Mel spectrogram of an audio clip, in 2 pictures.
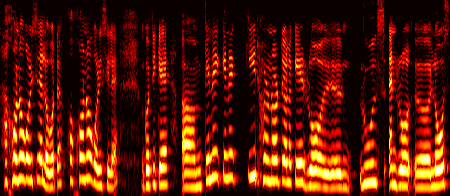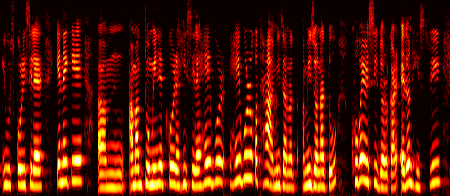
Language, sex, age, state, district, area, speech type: Assamese, female, 18-30, Assam, Goalpara, urban, spontaneous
